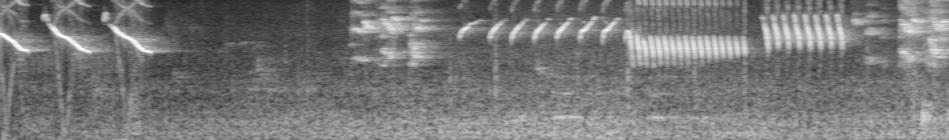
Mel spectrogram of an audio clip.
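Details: Caged canary gives a few high descending notes, falls silent briefly, then sings a rapid pulsed trill followed by a buzzy rattling phrase.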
